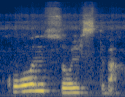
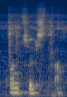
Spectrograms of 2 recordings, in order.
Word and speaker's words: Консульство: Consulstva. Con el acento a la primera sílaba. Consulstva.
